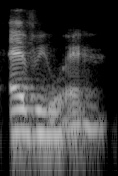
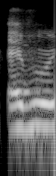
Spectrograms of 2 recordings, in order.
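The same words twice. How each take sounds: First: Said in the usual way. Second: Everywhere said louder and punched; emphatic Everywhere, said loud to stress the point. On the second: Real, not acted. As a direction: hit the word Everywhere hard to drive it home. Repeats everywhere, then stresses it.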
